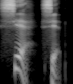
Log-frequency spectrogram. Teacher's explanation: The first xiè is strong with a falling tone. The second one is super light and neutral.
